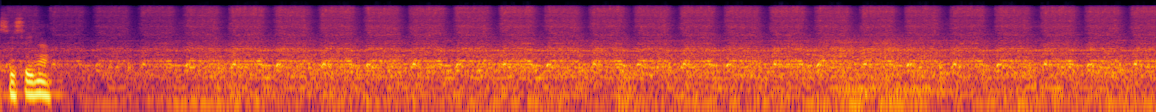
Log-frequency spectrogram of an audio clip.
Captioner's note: printer machine noise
